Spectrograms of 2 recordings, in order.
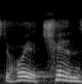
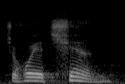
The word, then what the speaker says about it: Jehoiachin: I said his name wrong. It's Jehoiachin. Think of Chin. I was thinking of Kim, and there's another Kim, Jehoiakim. A king was released from prison, verse 31, Jehoiachin.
